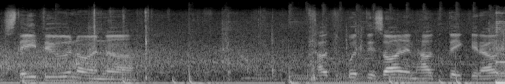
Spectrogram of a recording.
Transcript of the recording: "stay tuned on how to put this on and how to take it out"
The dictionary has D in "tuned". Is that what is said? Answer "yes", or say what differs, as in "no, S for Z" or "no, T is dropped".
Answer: no, D is dropped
